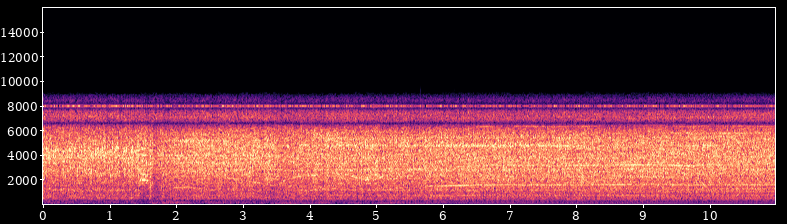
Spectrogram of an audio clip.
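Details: 2004 Chevrolet Silverado 6.0 V8 idling with fast, light, even valvetrain ticking keeping pace with idle; noise persists after lifters were replaced, source not pinned down.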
